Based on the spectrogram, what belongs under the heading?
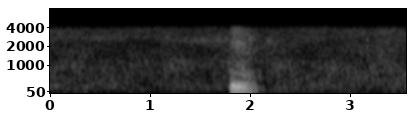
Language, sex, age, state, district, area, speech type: Santali, male, 18-30, West Bengal, Uttar Dinajpur, rural, conversation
